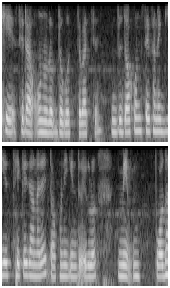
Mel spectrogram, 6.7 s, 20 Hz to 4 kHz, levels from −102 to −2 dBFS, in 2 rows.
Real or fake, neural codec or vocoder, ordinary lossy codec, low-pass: real; none; none; 3.6 kHz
